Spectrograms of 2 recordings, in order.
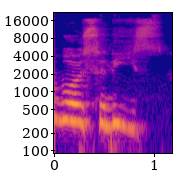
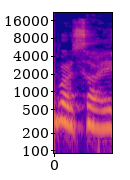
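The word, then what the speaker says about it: Versailles: वर्साई में। वर्साई, देखो इसको तुम पढ़ लो वर्सलीस, वर्सलीस पढ़ लो, पर इसका प्रोनाउंसिएशन वर्साई है।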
